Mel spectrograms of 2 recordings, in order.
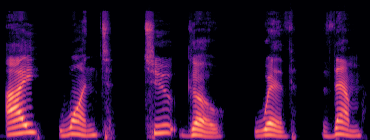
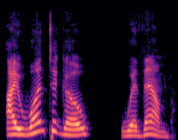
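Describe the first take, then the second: First: Words are pronounced clearly but kept separate. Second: Words are linked, sharing t and th sounds. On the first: "Your pronunciation is fine. ... You didn't apply the connected speech" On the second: "That's exactly what you have to do"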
